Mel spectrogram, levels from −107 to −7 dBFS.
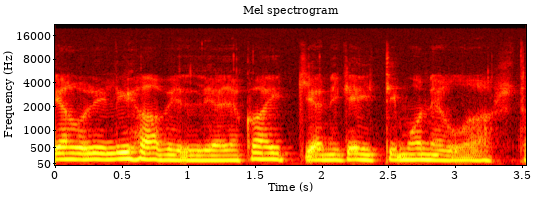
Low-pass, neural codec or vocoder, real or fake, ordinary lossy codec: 19.8 kHz; none; real; none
